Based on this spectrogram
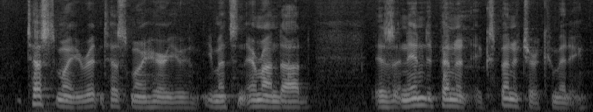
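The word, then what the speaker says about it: Hermandad: On the pronunciation. Irmandad.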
